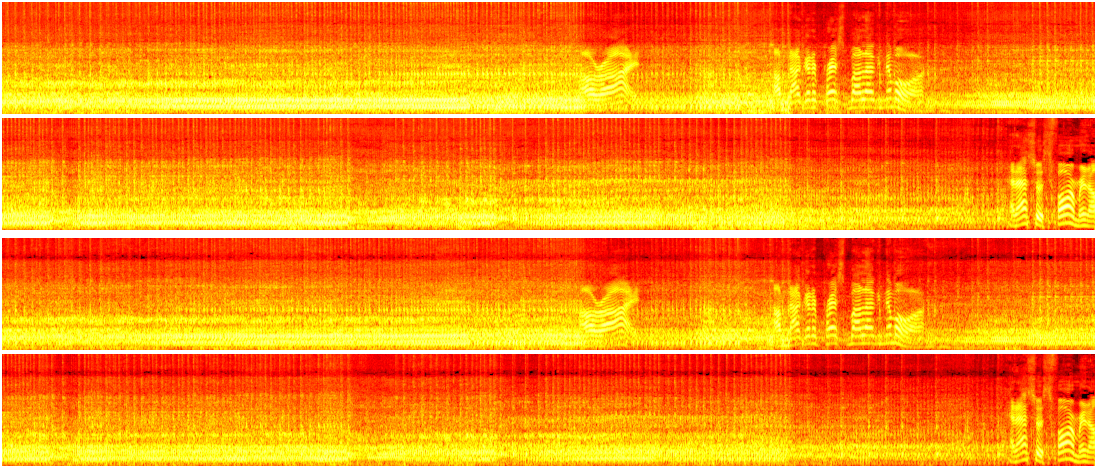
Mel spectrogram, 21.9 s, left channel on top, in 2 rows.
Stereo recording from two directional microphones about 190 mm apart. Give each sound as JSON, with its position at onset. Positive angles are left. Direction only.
{"t": 1.7, "sound": "vehicle", "side_deg": 45}
{"t": 5.8, "sound": "vehicle", "side_deg": -20}
{"t": 8.5, "sound": "speech", "side_deg": -15}
{"t": 12.8, "sound": "a sound", "side_deg": 45}
{"t": 21.0, "sound": "speech", "side_deg": -20}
